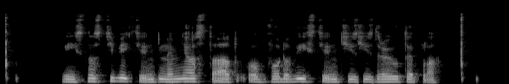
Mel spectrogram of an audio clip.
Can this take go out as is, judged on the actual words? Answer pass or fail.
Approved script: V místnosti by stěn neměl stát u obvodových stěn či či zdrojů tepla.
pass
